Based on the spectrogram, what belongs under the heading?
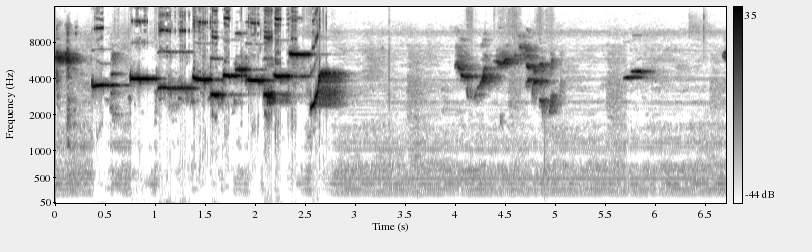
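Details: Brown-streaked flycatcher singing, used to train songbirds: a fast string of high, sweet whistled and chirping notes ending in a rough downward note, then a few sparse chirps against a low steady hum.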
